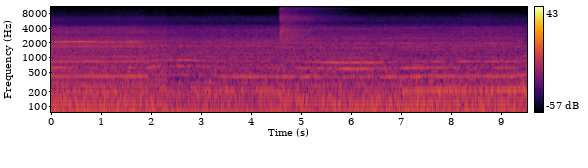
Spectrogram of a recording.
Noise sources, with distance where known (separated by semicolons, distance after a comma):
small or medium rotating saw, near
